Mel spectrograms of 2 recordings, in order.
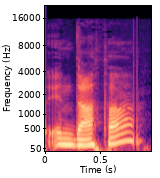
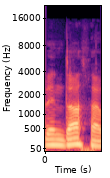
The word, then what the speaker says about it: Indatha: what are these icons it's called indatha and you said in data which is impressive but I always type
